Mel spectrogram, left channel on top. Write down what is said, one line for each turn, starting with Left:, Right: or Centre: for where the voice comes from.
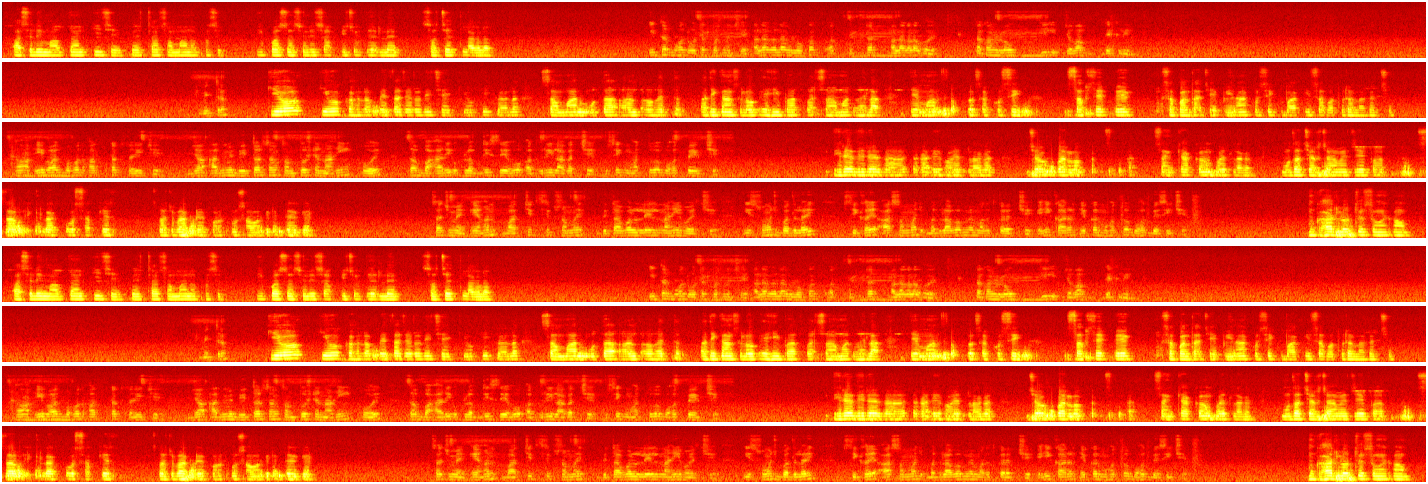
Right: असली मापदंड की छै। पेशा सम मन खुशी ई प्रश्न सुनी सभ किछु दे लेल सोचत लगलक
Left: इ तर बहुत रोचक प्रश्न छै। अलग अलग लोक के उत्तर अलग अलग होयत तखन लोक की जवाब देखलनि? मित्र
Right: क्यो क्यो कहलक पैसा जरूरी छै क्यो की कहलक सम्मान मुद्दा अ <unintelligible> अधिकांश लोक एहि बात पर सहमत भेलाह मै मान सन्तोष आ खुशी सबसँ पैघ सफलता छै बिना खुशी बाकी सब अधूरा लागैत छै
Left: हँ ई बात बहुत हद तक सही छै जँ आदमी भीतर सँ सन्तुष्ट नहि होय तब बाहरी उपलब्धि सेहो अधूरी लागत छै खुशीके महत्वो बहुत पैघ छै
Right: धीरे धीरे रहि होयत लागत चौक पर लोक संख्या कम होइत लगत मुदा चर्चा मे जे बात सबके स्वच्छ भाग गेल बहुत को सारकेट गेल
Left: सचमे एहन बातचीत सिर्फ समय बितबै लेल नहि होइत छै ई सोच बदलै सीखय आ समझ बदलाब मे मदद करैत छै एहि कारण एकर महत्व महत्व बहुत बेसी छै
Right: घर लौटते समय हम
